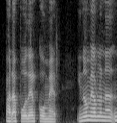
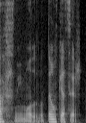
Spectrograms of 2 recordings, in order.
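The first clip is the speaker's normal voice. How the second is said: bad-attitude mutter; 4 semitones lower, 9 dB quieter, faster than usual. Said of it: "Una mala actitud".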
